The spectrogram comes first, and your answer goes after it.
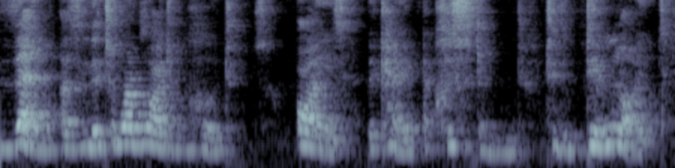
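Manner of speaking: ordinary delivery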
